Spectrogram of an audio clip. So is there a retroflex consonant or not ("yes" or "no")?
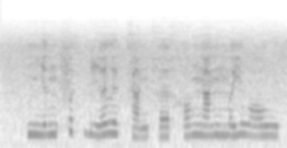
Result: no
